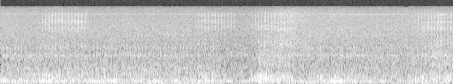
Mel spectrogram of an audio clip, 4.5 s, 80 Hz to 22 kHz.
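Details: Heidi, a senior female cat adopted from the Humane Society of New York City, purring contentedly while massaged in the sun on March 19, 2021; a soft, low rumbling purr swelling with each breath about once a second, indoors and otherwise quiet.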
